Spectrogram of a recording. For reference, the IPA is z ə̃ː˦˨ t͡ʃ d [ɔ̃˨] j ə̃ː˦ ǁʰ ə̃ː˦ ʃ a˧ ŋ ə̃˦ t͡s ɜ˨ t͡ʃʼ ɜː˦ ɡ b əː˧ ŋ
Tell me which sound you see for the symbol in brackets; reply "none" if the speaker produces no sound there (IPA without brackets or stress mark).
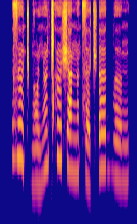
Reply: ɔ̃˨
